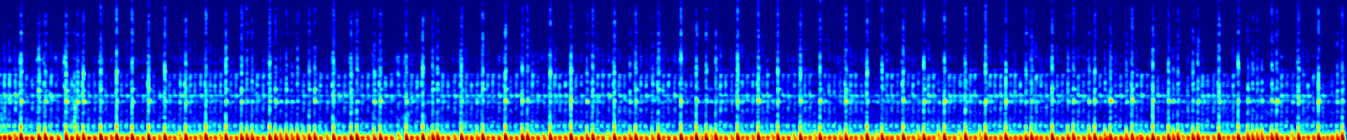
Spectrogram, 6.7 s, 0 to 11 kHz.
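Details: 2016 Echo GT-225 curved-shaft trimmer, 21.2cc two-stroke, just started after choke and primer: fast, steady buzz with no misses or surging; the trimmer runs fine.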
